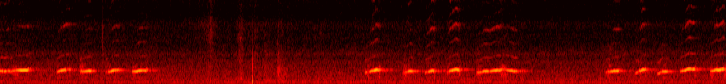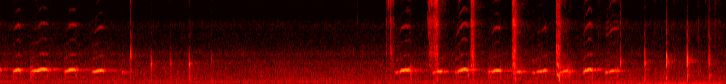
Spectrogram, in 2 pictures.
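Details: Several male cockatiels sitting in a Christmas tree whistle happily in quick bursts of short, rising notes, repeated phrase after phrase.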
